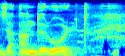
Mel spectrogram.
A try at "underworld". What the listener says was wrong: Not underworld. No, underworld. Underworld. World. Your L should be pronounced. Underworld.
